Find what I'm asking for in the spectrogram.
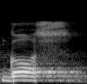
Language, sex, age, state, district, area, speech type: Assamese, male, 18-30, Assam, Charaideo, urban, read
